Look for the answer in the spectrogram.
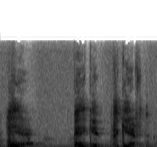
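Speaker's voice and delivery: hushed, creepy offering; secretive old woman's whisper; conspiratorial whisper. Acted. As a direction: drop to a soft whisper as you press it on her. Sinister neighbour presses necklace on Maya.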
